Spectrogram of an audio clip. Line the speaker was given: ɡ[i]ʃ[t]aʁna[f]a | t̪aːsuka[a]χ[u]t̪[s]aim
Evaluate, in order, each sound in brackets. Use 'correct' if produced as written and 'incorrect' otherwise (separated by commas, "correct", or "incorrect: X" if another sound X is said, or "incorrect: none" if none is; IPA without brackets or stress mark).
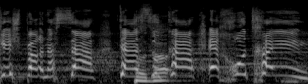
correct, incorrect: p, incorrect: s, incorrect: e, correct, incorrect: χ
